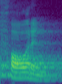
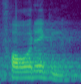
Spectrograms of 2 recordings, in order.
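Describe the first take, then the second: First: No g sound is heard before the n. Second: A g sound is heard before the n. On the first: The speaker calls it right. "जी को हम उच्चारण नहीं करेंगे" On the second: The speaker calls it wrong. "यहाँ पे जी को वो प्रोनाउंसिएट करते हैं, लेकिन ये गलत है"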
